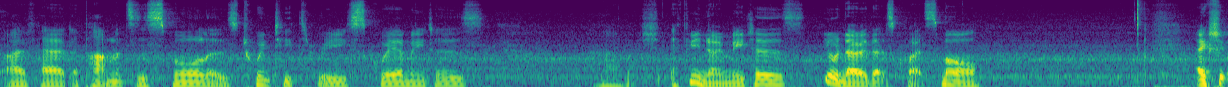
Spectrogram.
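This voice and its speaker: A man in his thirties with a soft New Zealand accent, chatting casually as a voice-over while he builds a home in a life-sim game, rambling and self-deprecating. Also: lowish voice, creaky, noisy background. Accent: soft New Zealand, softened by years in England. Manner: chatty, rambling, self-deprecating, with frequent ums and small laughs. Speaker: Sims speed-build creator.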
